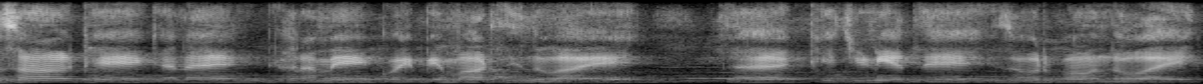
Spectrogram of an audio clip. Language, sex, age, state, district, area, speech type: Sindhi, male, 60+, Delhi, South Delhi, urban, spontaneous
